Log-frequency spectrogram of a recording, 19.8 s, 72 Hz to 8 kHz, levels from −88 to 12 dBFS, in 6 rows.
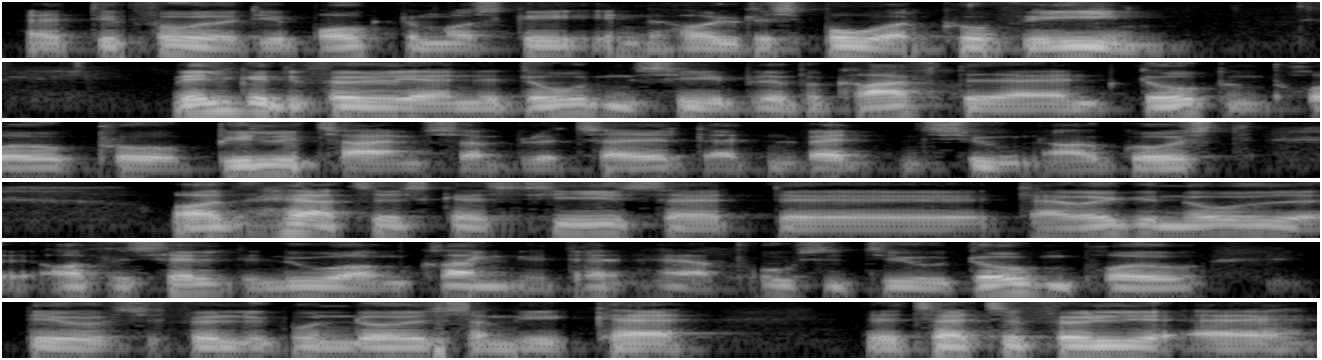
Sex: male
